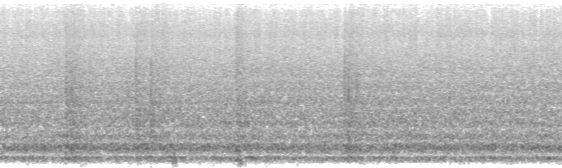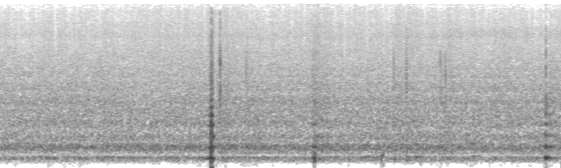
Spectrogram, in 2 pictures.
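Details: Swarm of Apis mellifera sicula being collected at Sciacca: sustained droning buzz of many bees, steady throughout, broken by a few sharp clicks and knocks toward the end.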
